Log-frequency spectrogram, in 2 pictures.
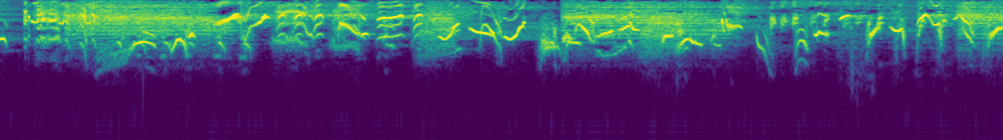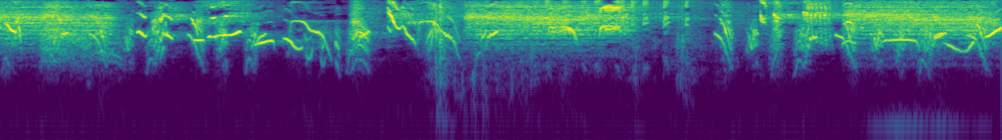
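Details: Oriental magpie-robin lure sound for bird trapping, a long, dense, unbroken medley of squeaky whistles, quick chirps and harsh buzzing notes, with a short faint low hum near the end.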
